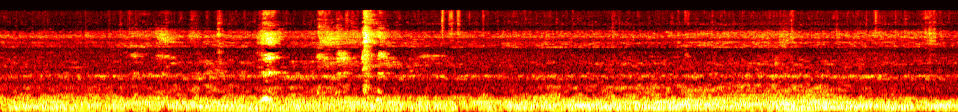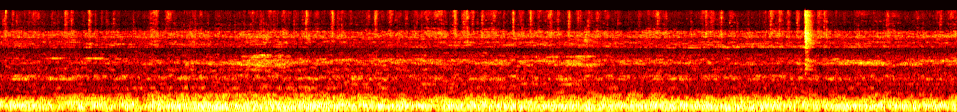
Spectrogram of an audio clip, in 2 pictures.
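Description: A vehicle's engine hums steadily.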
